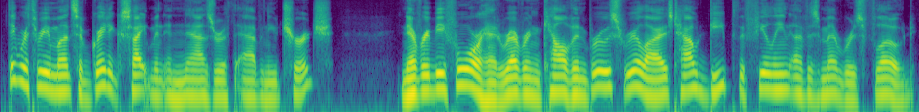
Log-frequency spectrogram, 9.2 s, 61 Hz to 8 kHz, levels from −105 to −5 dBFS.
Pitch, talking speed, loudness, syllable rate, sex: 140 Hz, 170 wpm, -17 LUFS, 5.5 syllables/s, male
